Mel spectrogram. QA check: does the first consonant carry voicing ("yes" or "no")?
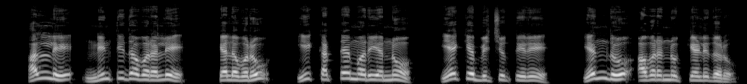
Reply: yes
